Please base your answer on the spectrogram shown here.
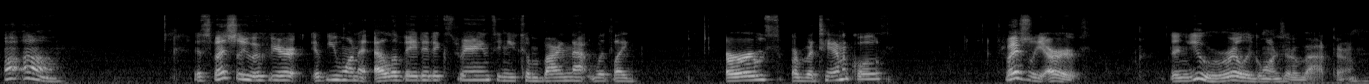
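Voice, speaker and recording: A woman's voice: on the low side, lively intonation, measured pace, pauses often. A woman hosting a casual livestream, chatting playfully with viewers while she eats. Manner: chatty, playful, bantering with the chat; talks while eating. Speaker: livestream host.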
